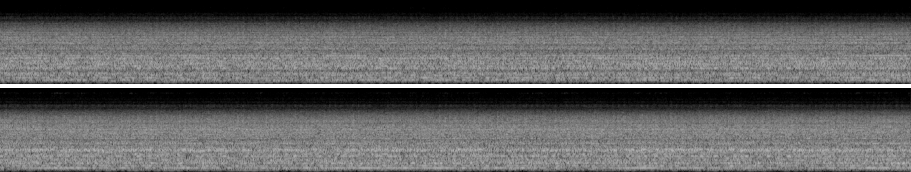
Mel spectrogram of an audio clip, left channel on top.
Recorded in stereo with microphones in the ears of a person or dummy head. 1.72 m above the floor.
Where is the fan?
20° right (ahead or behind), 2.5 m.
